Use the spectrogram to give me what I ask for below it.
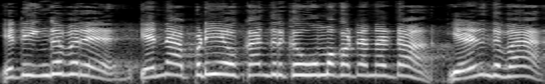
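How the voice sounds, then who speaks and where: A woman's voice: extremely high pitch, steady tone, racing, full character voice. A woman doing a nagging mother-in-law. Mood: scolding. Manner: sharp, nagging, sarcastic. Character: scolding older village mother-in-law. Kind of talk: cartoon voice acting.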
